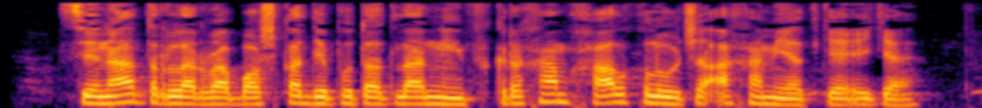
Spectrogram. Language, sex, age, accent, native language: Uzbek, male, 19-29, Sirdaryo, Uzbek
